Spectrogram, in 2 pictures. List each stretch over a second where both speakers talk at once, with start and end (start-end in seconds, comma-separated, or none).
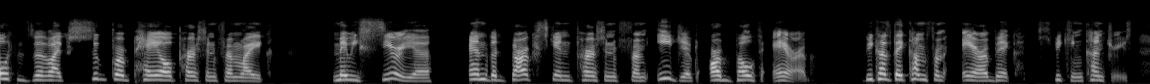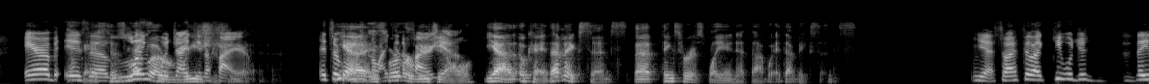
12.2-14.0, 14.8-16.1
